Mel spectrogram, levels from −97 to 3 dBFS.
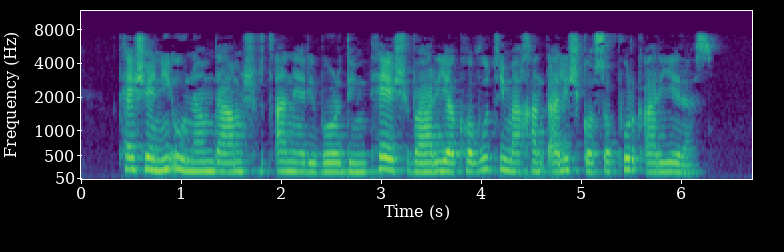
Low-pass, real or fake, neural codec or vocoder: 7.2 kHz; real; none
